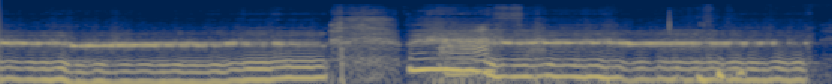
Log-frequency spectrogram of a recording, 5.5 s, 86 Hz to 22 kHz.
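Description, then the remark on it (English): A person whistles and hums at once, attempting a tune, making a wavering, eerie 1950s sci-fi UFO sound. A steady high whistle rides over a low buzzing hum, broken by a short breath midway before resuming. “I'm sorry to interject, but since you mentioned 1950s sci-fi, would you like to hear me whistle and hum at the same time to make a UFO sound?”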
